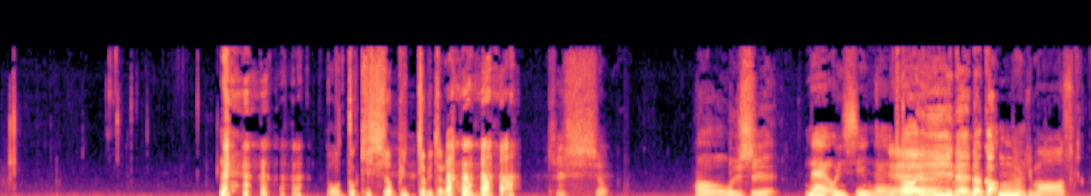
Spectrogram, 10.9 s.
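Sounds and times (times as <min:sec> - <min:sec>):
chewing bread stuffed with sausage: 0:00.0 - 0:02.2, 0:10.6 - 0:10.9
speech: 0:03.3 - 0:06.2, 0:07.0 - 0:10.8.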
